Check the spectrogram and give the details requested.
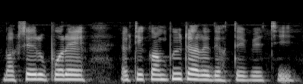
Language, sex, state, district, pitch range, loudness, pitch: Bengali, female, Assam, Hailakandi, 200-230 Hz, -16 LUFS, 215 Hz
